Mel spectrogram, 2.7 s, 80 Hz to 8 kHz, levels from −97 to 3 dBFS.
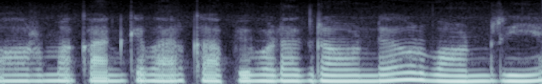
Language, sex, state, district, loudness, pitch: Hindi, female, Haryana, Rohtak, -14 LUFS, 200 Hz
